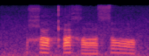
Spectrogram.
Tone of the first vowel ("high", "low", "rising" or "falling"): falling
